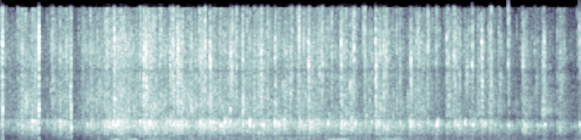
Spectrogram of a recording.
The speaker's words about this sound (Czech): Ještě raz potlesk, přátelé.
